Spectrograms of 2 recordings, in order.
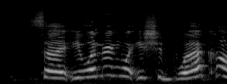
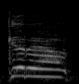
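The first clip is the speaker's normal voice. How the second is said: higher, angry get out, half-played; snapping get out at the dog, retold; retold yell; 4 semitones higher than usual. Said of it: "I'm yelling at him".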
